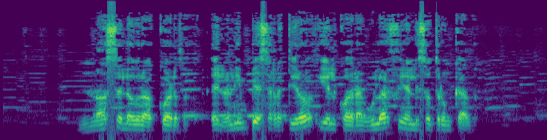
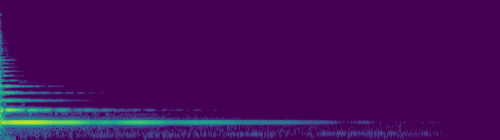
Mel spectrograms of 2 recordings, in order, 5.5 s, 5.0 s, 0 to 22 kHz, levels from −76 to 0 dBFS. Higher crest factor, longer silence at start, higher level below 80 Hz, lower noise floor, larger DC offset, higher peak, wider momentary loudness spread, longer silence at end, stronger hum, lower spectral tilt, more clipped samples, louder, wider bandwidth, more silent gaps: about the same, 16 dB vs 18 dB; first, 0.8 s vs 0 s; about the same, -66 dBFS vs -66 dBFS; second, -52 dBFS vs -76 dBFS; neither; about the same, 0 dBFS vs -2 dBFS; second, 12 LU vs 26 LU; second, 0.75 s vs 2.8 s; neither; second, 1.5 dB/octave vs -6 dB/octave; first, 0.4% vs under 0.1%; first, -12 LUFS vs -16 LUFS; first, 17 kHz vs 4.7 kHz; neither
